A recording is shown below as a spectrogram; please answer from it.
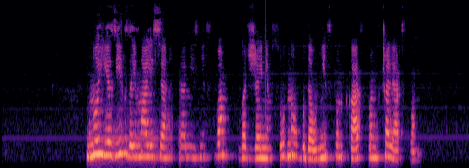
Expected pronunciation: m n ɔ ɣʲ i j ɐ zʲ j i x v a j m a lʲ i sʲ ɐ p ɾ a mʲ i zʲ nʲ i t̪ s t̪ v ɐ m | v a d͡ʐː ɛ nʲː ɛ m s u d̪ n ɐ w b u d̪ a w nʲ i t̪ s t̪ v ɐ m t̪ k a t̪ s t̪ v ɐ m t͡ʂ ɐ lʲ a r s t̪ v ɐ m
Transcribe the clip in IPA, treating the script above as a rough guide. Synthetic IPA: m n ɔ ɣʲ i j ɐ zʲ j i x z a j m a lʲ i sʲ ɐ p ɾ a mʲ i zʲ nʲ i t̪ s t̪ v ɐ m | v a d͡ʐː ɛ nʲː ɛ m s u d̪ n ɐ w b u d̪ a w nʲ i t̪ s t̪ v ɐ m t̪ k a t̪ s t̪ v ɐ m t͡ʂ a lʲ a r s t̪ v ɐ m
